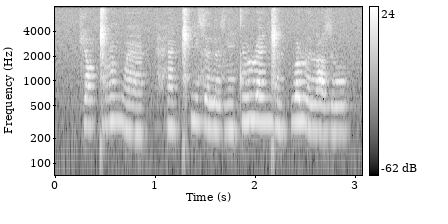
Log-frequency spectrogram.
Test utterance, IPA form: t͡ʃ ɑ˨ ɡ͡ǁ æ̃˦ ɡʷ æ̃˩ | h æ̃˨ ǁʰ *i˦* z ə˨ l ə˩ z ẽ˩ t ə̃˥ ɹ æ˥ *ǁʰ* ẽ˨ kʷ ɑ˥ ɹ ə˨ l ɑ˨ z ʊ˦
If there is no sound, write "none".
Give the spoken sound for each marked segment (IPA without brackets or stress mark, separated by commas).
i˦, ŋ͡ǁ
